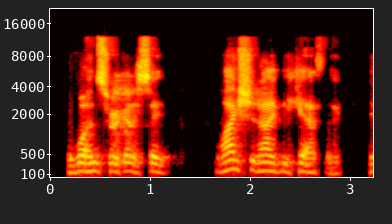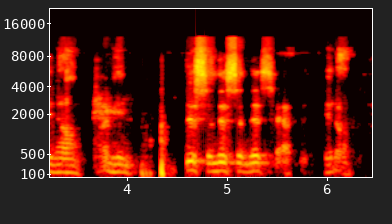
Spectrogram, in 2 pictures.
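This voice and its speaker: He speaks fairly quickly with an American accent and a somewhat breathy sound. The man's pitch is fairly high, and his intonation is fairly even. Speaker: professor. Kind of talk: seminar Q&A answer.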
